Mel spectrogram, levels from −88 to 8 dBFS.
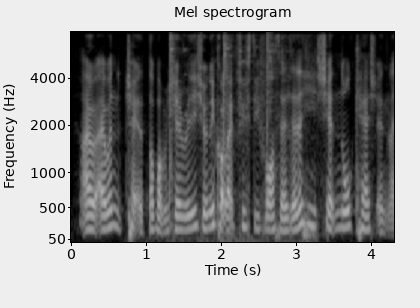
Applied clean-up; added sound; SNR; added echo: none; Glass; 17 dB; none.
